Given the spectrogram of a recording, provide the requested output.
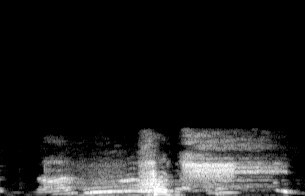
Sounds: Sneeze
